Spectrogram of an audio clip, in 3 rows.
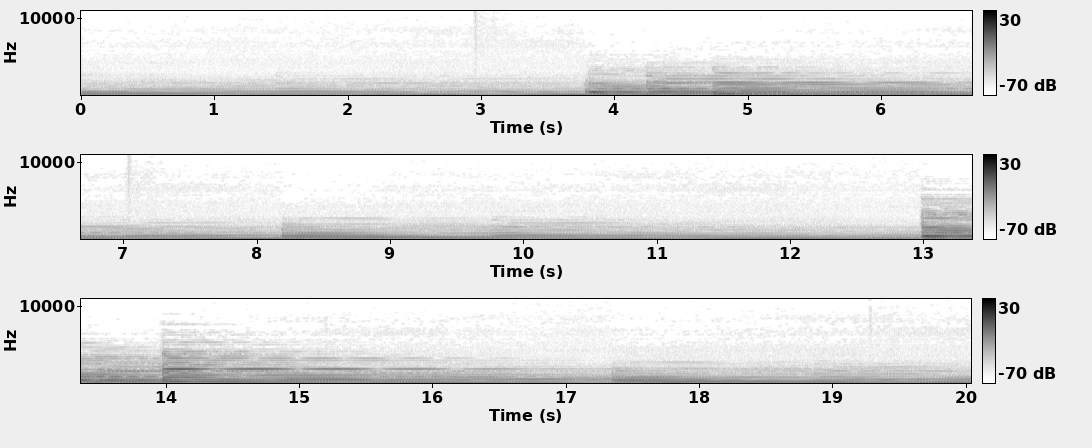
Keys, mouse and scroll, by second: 0.7 click, 1.1 scroll up 1, 1.2-1.7 middle drag, 1.7-2.2 scroll up 2, 2.2-3.5 shift+middle drag, 3.5 click, 4.2-5.5 scroll down 1, 5.5 Tab, 5.9-7.9 middle drag, 7.9 click, 8.9-9.9 middle drag, 9.9 click, 12.3 i, 14.0 ctrl+r, 16.9 click, 17.7 middle click, 18.3 shift+click, 18.6-19.8 middle drag, 19.8 i.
